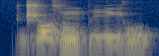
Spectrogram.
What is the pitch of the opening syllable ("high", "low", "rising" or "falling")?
low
